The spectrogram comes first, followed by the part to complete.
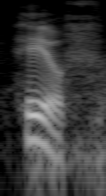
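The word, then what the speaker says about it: Heugh: Hugh, or Hug, is a Northumbrian word for a steep crag, and is pronounced Heof.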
